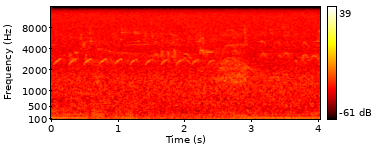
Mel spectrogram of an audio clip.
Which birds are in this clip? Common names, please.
Lineated Woodpecker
